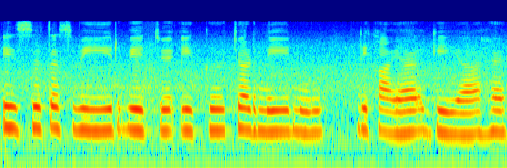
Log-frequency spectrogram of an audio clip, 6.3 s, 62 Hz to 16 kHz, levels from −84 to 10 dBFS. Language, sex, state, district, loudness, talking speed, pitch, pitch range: Punjabi, female, Punjab, Kapurthala, -12 LUFS, 85 wpm, 215 Hz, 210-225 Hz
